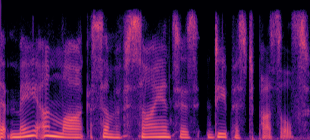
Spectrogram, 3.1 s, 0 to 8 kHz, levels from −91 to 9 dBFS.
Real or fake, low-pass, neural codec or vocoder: real; 7.2 kHz; none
